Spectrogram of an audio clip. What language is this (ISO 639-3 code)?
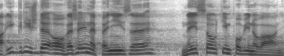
ces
